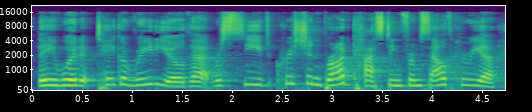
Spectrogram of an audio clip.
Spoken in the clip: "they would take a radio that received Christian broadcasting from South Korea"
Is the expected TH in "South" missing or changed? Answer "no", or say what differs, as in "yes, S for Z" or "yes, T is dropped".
no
